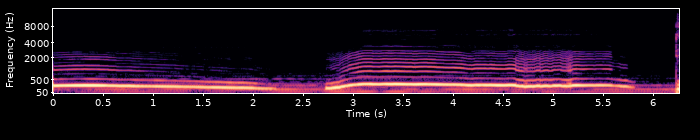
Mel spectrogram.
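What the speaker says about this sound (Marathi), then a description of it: "तसं तो अजून मोठमोठ्यान गुरगुराक लागलो।" Long, drawn-out howling from a dog or wolf, two sustained wavering howls with a brief pause between, loud and close, heard alone with no talk, as eerie background in a Marathi horror story set in a cremation ground at night.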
